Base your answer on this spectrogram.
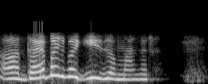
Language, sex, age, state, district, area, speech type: Kashmiri, female, 30-45, Jammu and Kashmir, Bandipora, rural, conversation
